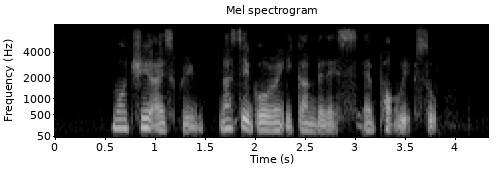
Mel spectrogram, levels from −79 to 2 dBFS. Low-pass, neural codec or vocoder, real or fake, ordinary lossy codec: 7.2 kHz; none; real; Opus, 16 kbps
